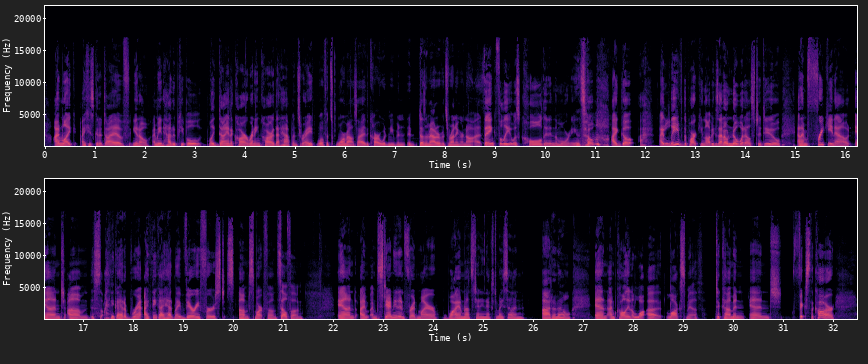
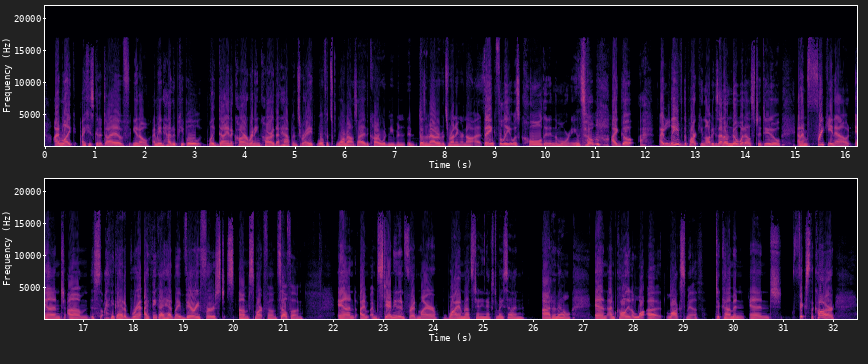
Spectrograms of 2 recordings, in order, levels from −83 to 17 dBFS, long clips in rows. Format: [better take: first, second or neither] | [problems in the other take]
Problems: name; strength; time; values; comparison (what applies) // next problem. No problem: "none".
first | distortion; slight; 5% of the sound clipped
